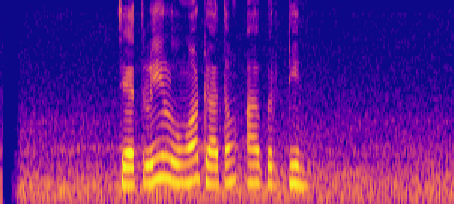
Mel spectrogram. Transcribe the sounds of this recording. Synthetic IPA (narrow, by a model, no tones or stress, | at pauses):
d͡ʒ̥ɛt̪liluŋɔɖ̥a̤t̪əŋab̥ərɖ̥ɪn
